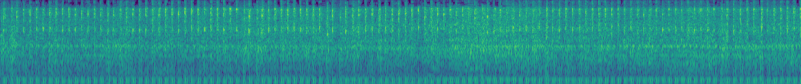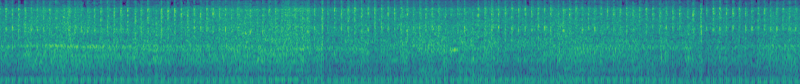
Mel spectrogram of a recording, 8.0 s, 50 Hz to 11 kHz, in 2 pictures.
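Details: Craftsman 9 hp 26-inch estate-sale snowblower after oil change and new spark plug, carburetor found clean; steady quick small-engine putter at constant speed, even firing, no misses or rattles; normal running.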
